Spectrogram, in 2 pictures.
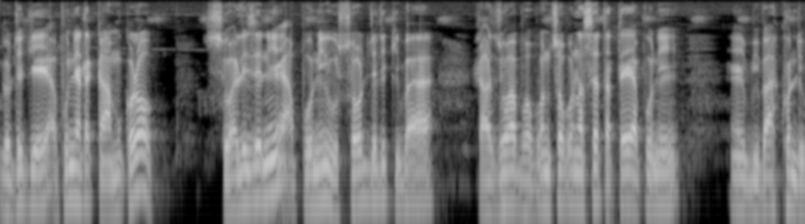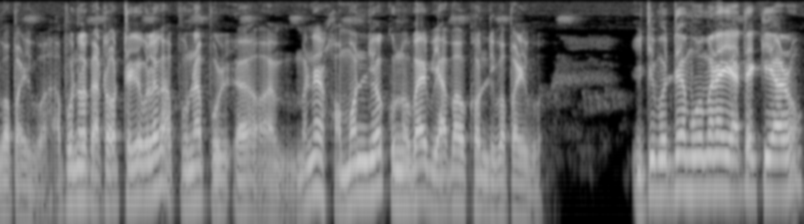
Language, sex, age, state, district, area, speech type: Assamese, male, 60+, Assam, Nagaon, rural, spontaneous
